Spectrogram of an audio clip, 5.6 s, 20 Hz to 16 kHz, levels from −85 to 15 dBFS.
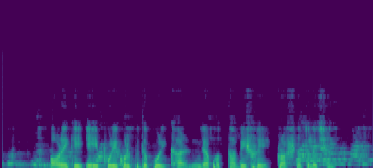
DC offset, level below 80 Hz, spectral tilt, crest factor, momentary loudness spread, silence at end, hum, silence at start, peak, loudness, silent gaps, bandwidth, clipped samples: under 0.1%; -54 dBFS; -9.5 dB/octave; 16 dB; 16 LU; 0 s; none; 0.1 s; -2 dBFS; -16 LUFS; none; 4.7 kHz; under 0.1%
